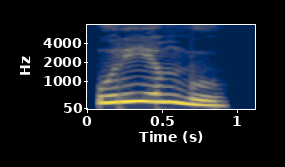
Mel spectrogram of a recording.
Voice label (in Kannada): "ಉರಿಯಂಬು", Kannada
